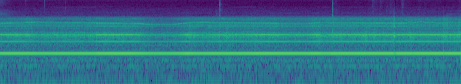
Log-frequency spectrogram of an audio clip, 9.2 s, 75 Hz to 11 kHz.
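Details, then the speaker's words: Early-1950s GE Model 607 tube portable radio on the bench during alignment after tuning capacitor adjustment: steady unwavering whistle over faint hiss; the set breaks into oscillation. "and that's it all right and of course as soon as I turn the camera on it's going to start oscillating"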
